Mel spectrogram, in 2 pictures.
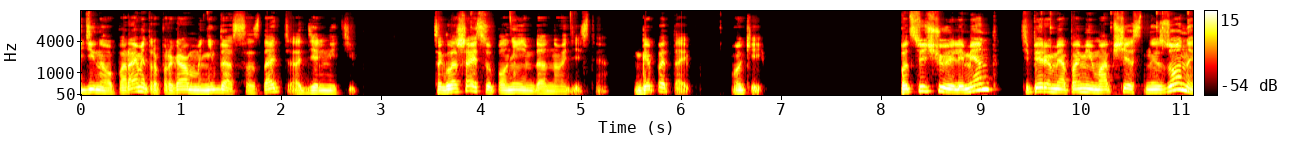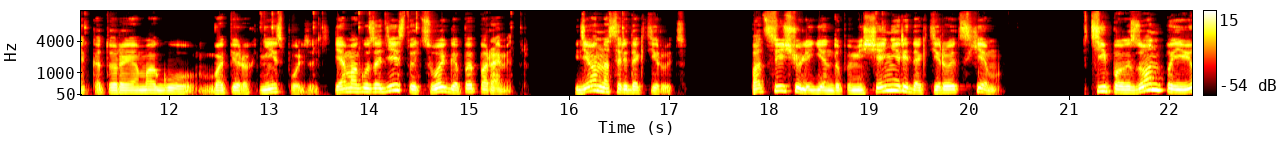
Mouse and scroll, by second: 3.8 click, 6.2 click, 7.7 click, 9.5 click, 10.2 click, 10.6 click, 11.0 click, 11.7 middle click, 11.7 scroll up 1, 11.8 scroll down 1, 12.8 click, 13.3 click, 13.8 click, 14.3 click, 15.3 click, 16.3 click, 19.0 click, 20.3 click.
